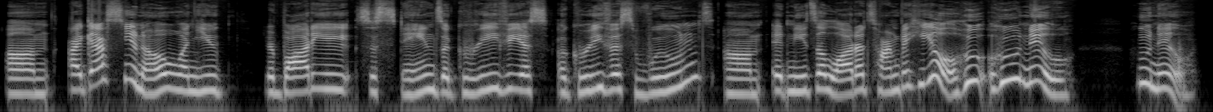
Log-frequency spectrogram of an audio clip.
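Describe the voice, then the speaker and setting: A woman's voice: sits high, a little slow, no room sound, clean studio sound. A young woman streaming live, chatting casually and thanking her subscribers in an upbeat way while recovering from nose surgery.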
